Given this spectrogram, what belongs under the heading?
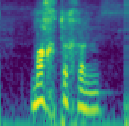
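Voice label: "machtigen", Dutch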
